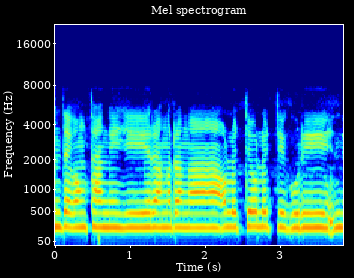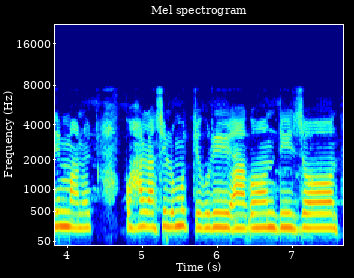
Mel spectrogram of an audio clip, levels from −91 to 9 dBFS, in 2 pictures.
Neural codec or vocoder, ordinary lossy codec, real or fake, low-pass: none; none; real; none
